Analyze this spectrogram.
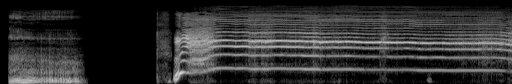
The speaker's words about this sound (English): I scream at the troll. No, he's vulnerable to blue hedgehogs. How'd you make that noise with your mouth? That wasn't my mouth. Pinch tight, squeeze, and push. All in one motion.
